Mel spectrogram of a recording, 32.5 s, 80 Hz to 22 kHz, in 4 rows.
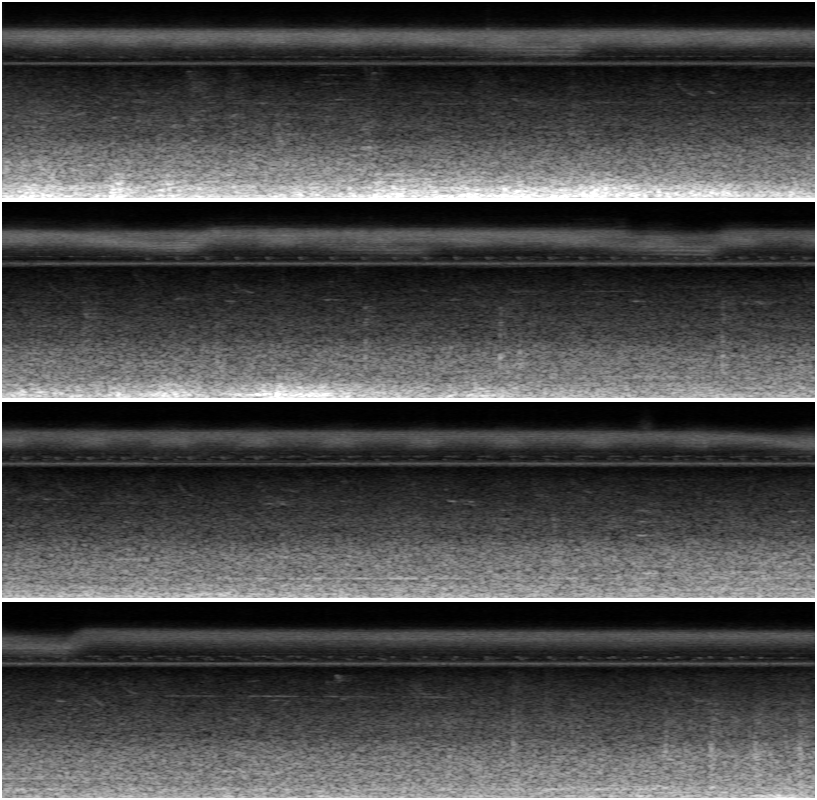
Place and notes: {
  "title": "和美山步道, 新店區, New Taipei City - In the woods",
  "date": "2015-07-28 15:31:00",
  "description": "In the woods, Thunder sound, Traffic Sound, birds sound\nZoom H2n MS+ XY",
  "latitude": "24.96",
  "longitude": "121.53",
  "altitude": "32",
  "timezone": "Asia/Taipei"
}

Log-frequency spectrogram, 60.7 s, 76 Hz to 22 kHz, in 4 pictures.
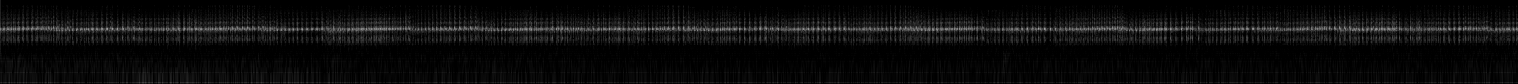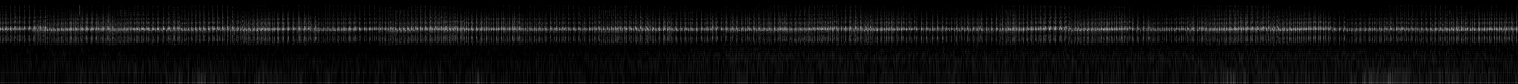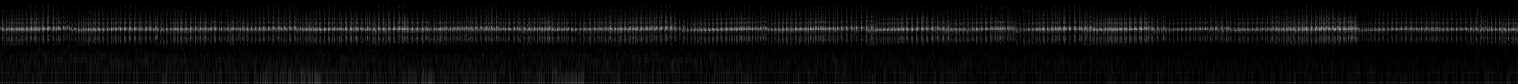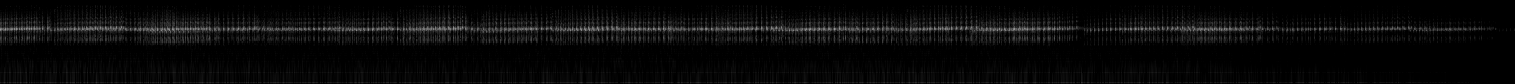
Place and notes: {
  "title": "frog pond near old coal mine, Rosedale Alberta",
  "date": "2010-04-20 21:48:00",
  "description": "loud chorus of chirping frogs in a pond below the old coal mine",
  "latitude": "51.42",
  "longitude": "-112.61",
  "altitude": "698",
  "timezone": "Europe/Tallinn"
}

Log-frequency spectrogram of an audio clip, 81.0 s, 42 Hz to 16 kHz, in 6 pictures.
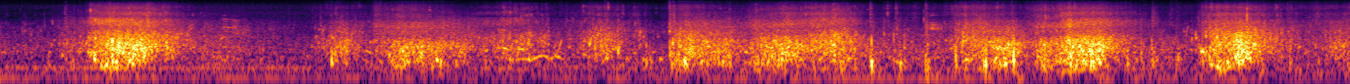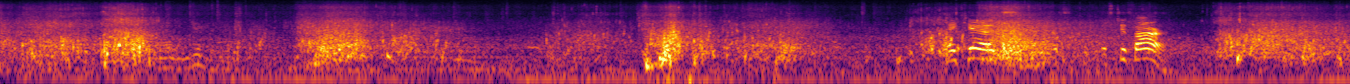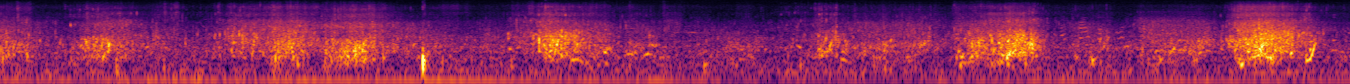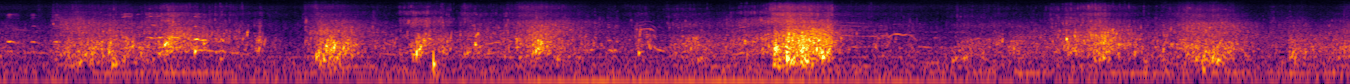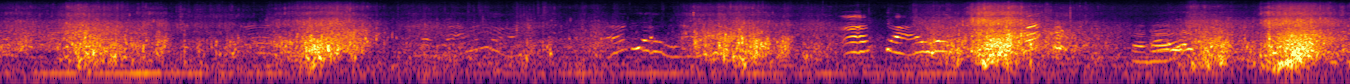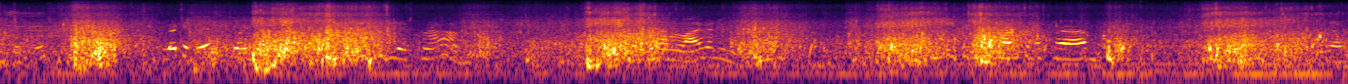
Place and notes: {
  "title": "Carkeek Park",
  "date": "2002-12-15 12:15:00",
  "description": "Tiny wavelets brush the shore as the sun sets on a calm December day at this waterfront park.\nMajor elements:\n* Wavelets\n* Mallards and seagulls\n* Beachcombers\n* Seaplanes\n* Alas, no Burlington-Northern train (which runs along the waterfront)",
  "latitude": "47.71",
  "longitude": "-122.38",
  "altitude": "1",
  "timezone": "America/Los_Angeles"
}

